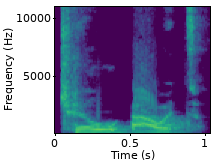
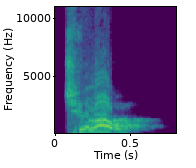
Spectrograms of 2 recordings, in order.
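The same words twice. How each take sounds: First: Said in the usual way. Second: "chill out" run together as one word, the t dropped; street pronunciation. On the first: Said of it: "طبعًا ما بيقولهاش كده". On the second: Shown as a demonstration. Teacher shows how the street says it, "chill out" blurred together. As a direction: glue "out" onto "chill" with no break. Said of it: "آه كده".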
